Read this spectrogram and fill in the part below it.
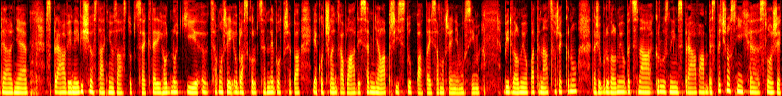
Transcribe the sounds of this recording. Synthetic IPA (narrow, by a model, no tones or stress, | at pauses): dɛlɲɛspɾaːvɪnɛjvɪʃiːɦost̪aːt̪ɲiːɦo̞zaːst̪upt͡sɛkt̪ɛɾiːɦo̞dno̞ciːsamozrɛjɲɪo̞blast̪̚ko̞ɾup̚t͡sɛnɛbo̞t̪r̝̥ɛbajako̞t͡ʃlɛŋkavlaːdɪsɛmːɲɛlapr̝̥iːst̪upat̪aɪsamozr̝ɛjmɲɛmusiːmbiːt̪vɛlmɪo̞pat̪ɾnaːt͡so̞rɛknut̪aɡʒɛbuduvɛlmɪo̞bɛt͡snaːkɾuːzniːmspɾaːvaːmbɛspɛt͡ʃnost̪ɲiːxslo̞ʒɛk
